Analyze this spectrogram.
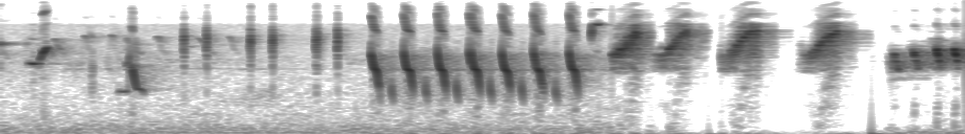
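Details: Oriental white-eye training recording (masteran): a varied phrase of high chirps and a short buzzy note, then a rapid run of evenly spaced sharp notes, followed by several slurred, rising-falling whistled notes.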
